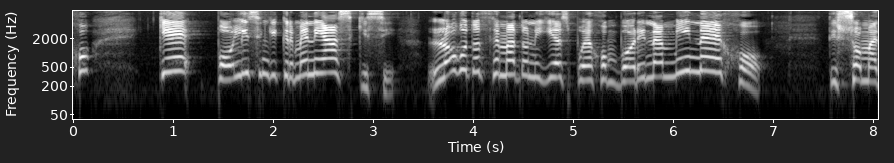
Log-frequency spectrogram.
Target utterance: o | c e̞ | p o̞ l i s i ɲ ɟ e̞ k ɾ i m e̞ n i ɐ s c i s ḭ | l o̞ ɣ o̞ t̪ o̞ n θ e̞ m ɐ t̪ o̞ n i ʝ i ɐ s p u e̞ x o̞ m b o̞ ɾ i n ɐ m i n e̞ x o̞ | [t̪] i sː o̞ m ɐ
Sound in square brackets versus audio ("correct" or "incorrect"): correct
